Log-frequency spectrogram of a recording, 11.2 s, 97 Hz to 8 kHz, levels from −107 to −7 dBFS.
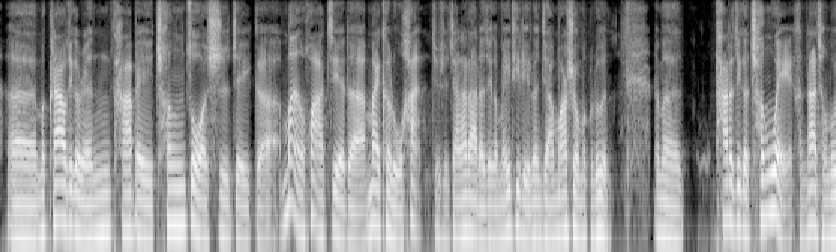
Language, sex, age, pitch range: Chinese, male, 30-49, 115-140 Hz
